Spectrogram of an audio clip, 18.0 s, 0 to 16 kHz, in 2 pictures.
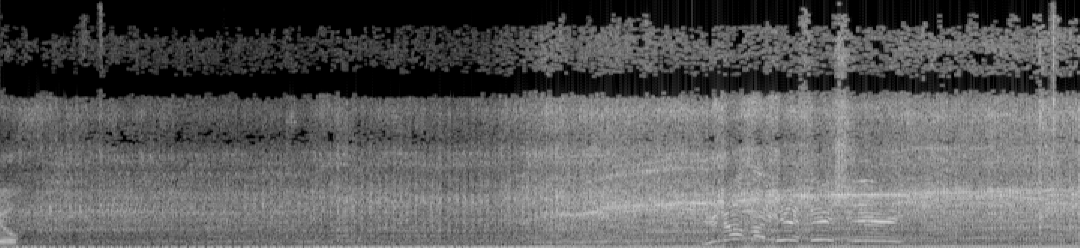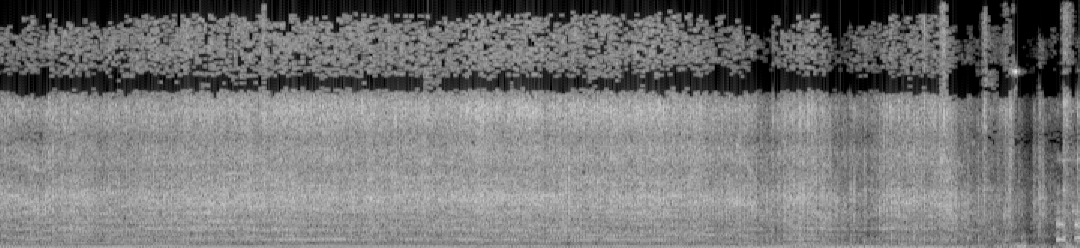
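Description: Honda Pioneer 1000 side-by-side's engine under hard load on a steep dirt hill climb. The revs climb about four seconds in, then rise and fall as the vehicle works its way up the hill. A voice shouts briefly about six seconds in.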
